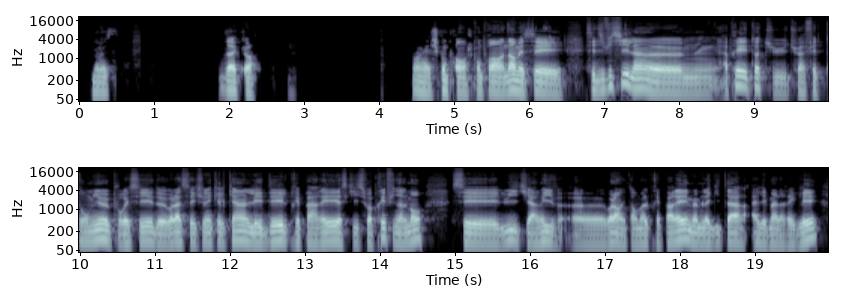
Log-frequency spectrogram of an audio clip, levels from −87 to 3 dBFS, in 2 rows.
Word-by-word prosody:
Non 90 -2 -5
mais 85 - -2
s 85 - -28 1.4
D'accord. 95 -1 +2 2.0
Ouais, 90 -4 -1
je - - -4
comprends, 85 -2 +1
je - - -15
comprends. 85 -2 +3
Non 100 +4 +6
mais 95 - +4
c'est 85 -4 +2 0.3
c'est 100 - -4
difficile, 130 +7 0
hein, 115 -1 +4 0.4
hem, 85 -1 -5
après 135 - +1
toi 120 - +1
tu 90 -9 -10
tu - - -9
as - - -2
fait - - -6
de - - -14
ton 95 0 -5
mieux, 110 +2 +2
pour 85 - -1
essayer 95 +3 -1
de 85 -2 0
voilà, 90 +3 +3
sélectionner 90 0 -4
quelqu'un, 100 +4 0
l'aider, 90 +3 +1
le 100 - -7
préparer 95 +4 0
à - - +1
ce - - -13
qu'il - - -10
soit - - -3
prêt 125 - -2
finalement. 105 +1 -1 0.4
C'est 85 -2 0
lui 100 +5 -4
qui 100 - -6
arrive, 90 +2 -2
heu, 80 +1 -2
voilà, 90 +2 +3
en 80 - -2
étant 80 +2 -6
mal 85 +1 -2
préparé, 95 +5 +2
même 90 -6 0
la 85 0 0
guitare, 90 0 0
elle 90 -1 -4
est - - -2
mal 80 -1 -2
réglée. 95 - 0
90 Hz, 170 wpm, -22 LUFS, 85-100 Hz, 2.0 s, Non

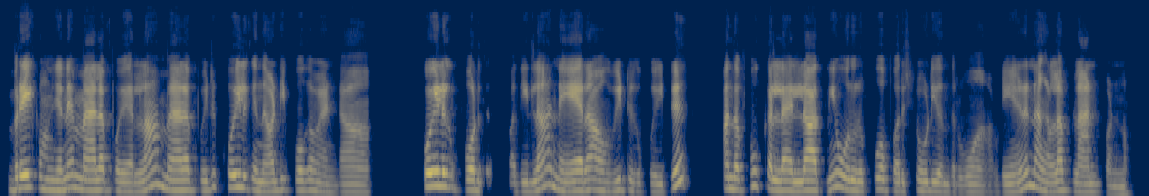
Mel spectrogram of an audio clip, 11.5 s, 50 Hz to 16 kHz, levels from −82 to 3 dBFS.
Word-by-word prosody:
"Break 230 +2 +8
முடிஞ்சோன 190 +2 0
மேல 185 0 +6
போயிரலாம். 170 - -2
மேல 185 0 +5
போயிட்டு 180 +7 -8
கோயிலுக்கு 230 -5 +2
இந்த 165 -1 -2
வாட்டிப் 190 +2 -4
போக 185 0 -4
வேண்டாம். 150 0 -5 0.6
கோயிலுக்குப் 250 -6 +6
போறதுக்கு 185 -3 -4
பதிலா, 165 +4 -2 0.2
நேரா 180 +3 +5
அவங்க 170 -2 -5
வீட்டுக்குப் 175 -5 -6
போயிட்டு, 155 - -1 0.5
அந்தப் 200 -1 -2
பூக்கள்ல 205 -9 +1
எல்லாத்துலயும் 185 +7 +3
ஒரு 190 - -1
ஒரு 175 - -4
பூவ 205 -1 -3
பறிச்சுட்டு 165 +2 -8
ஓடி 170 -1 -3
வந்துருவோம்" 145 0 -9
அப்படின்னு 155 - -3
நாங்க 180 -7 -1
எல்லாம் 180 0 0
ப்ளான் 155 -1 +1
பண்ணோம். 125 -1 -12
180 Hz, 165 wpm, -24 LUFS, 160-200 Hz, 0.6 s, Break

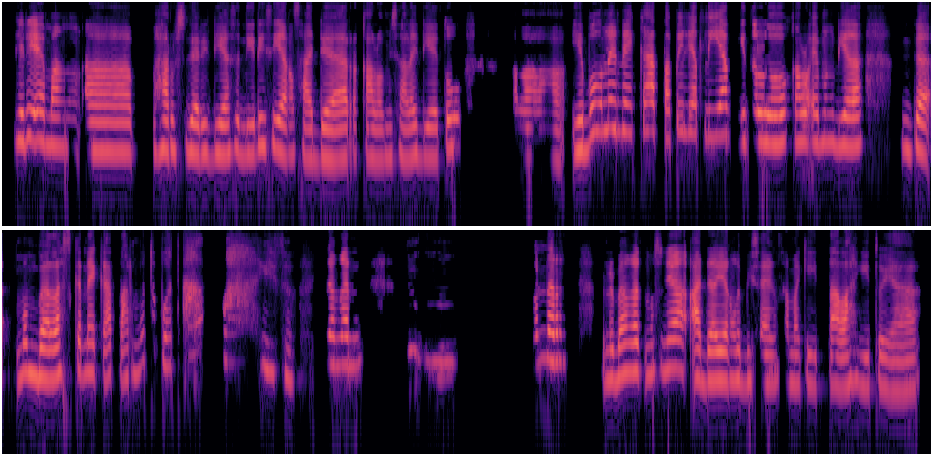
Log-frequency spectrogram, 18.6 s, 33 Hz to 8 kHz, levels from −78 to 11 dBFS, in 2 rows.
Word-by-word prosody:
Jadi 265 +2 +2
emang, 240 -2 +1 0.2
eee, 210 0 +3 0.3
harus 215 -1 +1
dari 195 -1 +2
dia 195 -1 +2
sendiri 195 +2 -3
sih 225 - -2
yang 190 - +1
sadar, 175 0 +2
kalau 180 -1 0
misalnya 180 0 -3
dia 180 0 -2
itu, 220 - -3 0.6
eee, 180 -1 -4 0.2
ya - - +4
boleh 330 +3 +2
nekat, 330 0 +3
tapi - - 0
lihat-lihat 285 - +2
gitu 255 +1 -2
loh, 245 -1 +4
kalau 255 0 +3
memang 255 0 -4
dia 235 -1 +4 0.5
enggak 215 -2 +2 0.2
membalas 225 -1 +4
kenekatanmu 235 -1 -1
tuh - - -11
buat 285 -1 -5
apa, - - -6 0.4
gitu. 250 -2 -10 0.4
Jangan 290 -1 +2 0.6
mhm, 325 -6 -14 0.9
bener, 315 +1 +4 0.4
bener 205 +1 -4
banget. 245 +2 +4
Maksudnya 255 +3 +2 0.2
ada 205 -1 +3
yang 200 0 +2
lebih 200 -1 -7
sayang 190 -1 -3
sama 190 -1 -6
kitalah, 180 0 +1
gitu 175 +1 -8
ya. 160 +2 -3
215 Hz, 150 wpm, -24 LUFS, 185-255 Hz, 0.9 s, ya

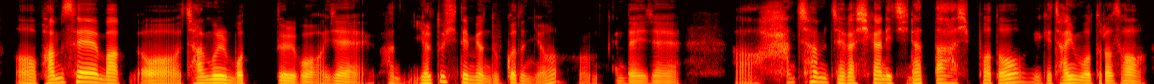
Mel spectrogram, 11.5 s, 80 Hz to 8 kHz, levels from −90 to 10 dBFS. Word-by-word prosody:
어 115 - 0
밤새 150 - +4
막 120 -3 +3 0.2
어 - - +2
잠을 125 +3 +3
못 100 -3 0 0.3
들고 90 -4 +1
이제 95 -5 0 0.2
한 120 -5 -8 0.2
12 120 +9 +1
시 170 - -5
되면 115 -9 +1
눕거든요. 90 0 -3
어 - - -11 0.2
근데 95 -1 -2
이제 90 -2 -3 0.6
어 - - -6
한참 155 +2 -2
제가 120 -3 +1
시간이 125 +4 +3
지났다 125 +1 -1
싶어도 135 +6 0
이렇게 105 -1 -5
잠이 115 +4 +2
못 110 -4 +1
들어서 95 -1 0
115 Hz, 250 characters per minute, -27 LUFS, 100-130 Hz, 0.6 s, 밤새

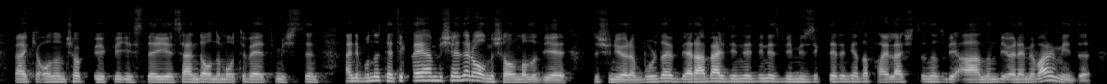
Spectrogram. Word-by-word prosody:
belki 125 -1 0
onun 125 0 0
çok 125 +1 -4
büyük 125 0 -2
bir 130 - -1
isteği 120 0 0
sen 120 0 +1
de - - +1
onu 120 0 +2
motive 120 +1 -1
etmişsin. 120 +1 -5 0.2
Hani 150 0 0
bunu 175 +3 0
tetikleyen 180 +2 +3
bir - - -2
şeyler 185 +4 +1
olmuş 135 -8 +1
olmalı 115 -3 +1
diye 105 -1 +1 0.2
düşünüyorum 110 -3 0
burda 130 +2 0
beraber 135 +2 +4
dinlediğiniz 135 0 -1
bir 130 - -1
müziklerin 130 +1 -2
ya 130 -2 -2
da 130 -1 -2
paylaştığınız 125 +1 -2
bir 115 -3 +2
anın 120 +1 -1
bir 120 -1 -1
önemi 115 +1 0
var 190 +7 +4
mıydı? 95 - -3
125 Hz, 185 wpm, -24 LUFS, 120-135 Hz, 0.2 s, beraber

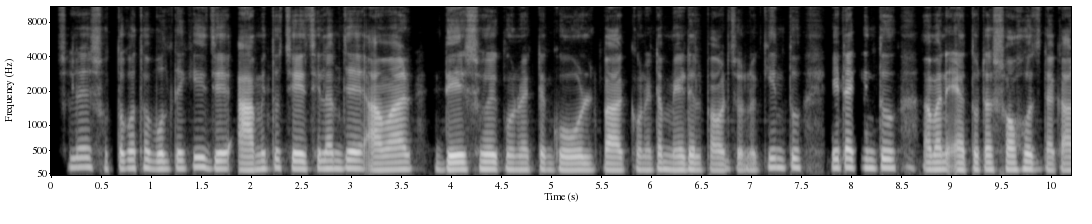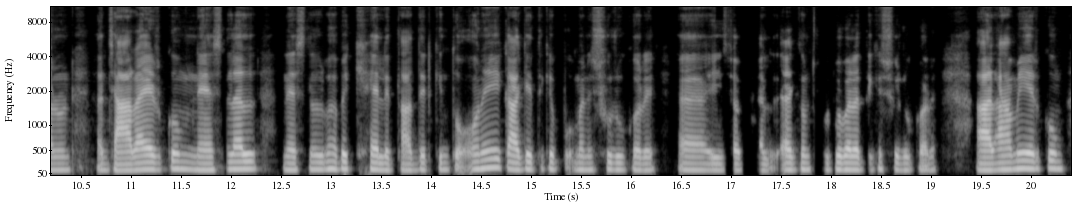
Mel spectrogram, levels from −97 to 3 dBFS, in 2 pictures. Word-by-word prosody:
আসলে, 180 0 -4 0.2
সত্য 150 -1 -12
কথা 165 +1 0
বলতে 150 +1 +1
কি? 185 - 0 0.2
যে 150 - +6 0.3
আমি 140 +3 +1
তো - - +1
চেয়েছিলাম 155 +1 +3
যে 160 - +7 0.2
আমার 135 +2 +4 0.4
দেশ 140 0 +8
হয়ে 145 0 +6
কোনো 135 -1 0
একটা 140 +2 -3 0.2
গোল্ড, 130 0 +2
বা 130 - +4 0.2
কোনো 130 - -3
একটা 140 +2 -1
মেডেল 130 +1 +1
পাওয়ার 125 -1 -1
জন্য। - - -4 0.2
কিন্তু, 175 0 -1 0.4
এটা 175 +1 +4
কিন্তু 170 0 +1 0.4
আ - - 0
মানে 140 +1 +3
এতটা 135 +2 0 0.2
সহজ 140 +1 +3
না। 130 - 0
কারণ 125 0 -1 0.5
যারা 120 +2 +5
এরকম 140 +3 -1 0.2
ন্যাশনাল 145 +3 +2 0.4
ন্যাশানালভাবে 140 +3 -1
খেলে, 135 -3 0
তাদের 130 +2 -1
কিন্তু 135 0 -6 0.2
অনেক 165 +3 +1
আগে 135 +2 +1
থেকে 145 -1 -4
প - - -54 0.2
মানে 130 -1 -2
শুরু 135 -2 -2
করে 125 -1 -1 0.3
অ্যা 130 - -1 0.3
এইসব 125 0 -4
খেল 120 - -6 0.2
একদম 130 +1 -2
ছোটোবেলা 135 -1 +1
থেকে 130 +3 -7
শুরু 130 -3 -3
করে। - - -3 0.5
আর 125 - +7 0.2
আমি 145 +2 +2
এরকম 150 +1 -1
140 Hz, 165 wpm, -23 LUFS, 130-150 Hz, 0.5 s, দেশ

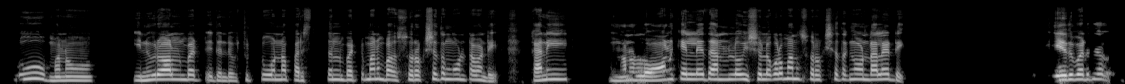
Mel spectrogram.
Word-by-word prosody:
ఇప్పుడు 235 +4 -2 0.3
మనం 185 +1 0 0.6
ఎన్విరాలను 225 +3 +3
బట్టి 210 -3 -3
ఇదంటే 175 -2 -4
చుట్టూ 230 - -10
ఉన్న 225 0 -1
పరిస్థితులను 220 +4 -4
బట్టి 210 +2 -3
మనం 245 0 +1
బా - - +2
సురక్షితంగుంటామండి. 215 - -1 0.4
కానీ 210 +5 +3 0.7
మనం 195 +2 -1
లోనకెళ్ళే 235 +5 +3
దానిలో 230 0 +3
విషయంలో 230 +1 0
కూడా 255 +1 +2
మనం 255 -1 +1
సురక్షితంగా 235 +1 -3
ఉండాలండి. 230 +1 +2 1.6
ఏది 215 +2 +7
పడితే 235 +1 +1
అవ్ - - -11
225 Hz, 130 wpm, -21 LUFS, 205-235 Hz, 1.6 s, ఏది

